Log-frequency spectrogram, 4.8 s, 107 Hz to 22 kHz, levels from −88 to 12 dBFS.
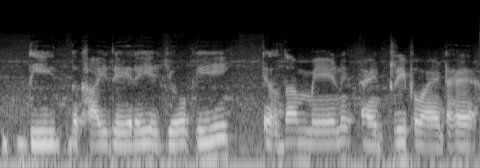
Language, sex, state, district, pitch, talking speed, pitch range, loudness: Punjabi, male, Punjab, Fazilka, 115 Hz, 160 wpm, 110-120 Hz, -13 LUFS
